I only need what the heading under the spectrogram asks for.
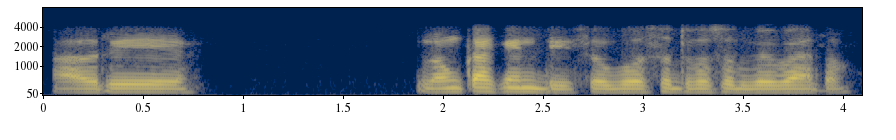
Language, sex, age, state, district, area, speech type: Odia, male, 18-30, Odisha, Malkangiri, urban, conversation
